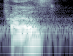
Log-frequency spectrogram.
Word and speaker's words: Pranav: Like, my name is supposed to be pronounced, like, Pranav, but I've been saying, like, Pranav, like, as far as I can remember.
